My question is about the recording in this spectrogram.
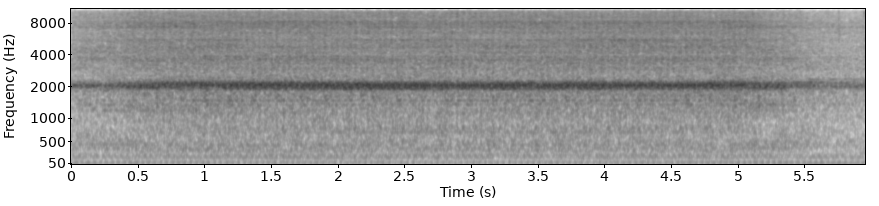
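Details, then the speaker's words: Ford Everest 3.0 automatic, in drive held on the brake: steady high hum from underneath over the idle; converter seems to stay engaged, torque converter suspected. "Drive. Ayan, oh. Tapos umiingay sa ilalim. Humming noise."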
